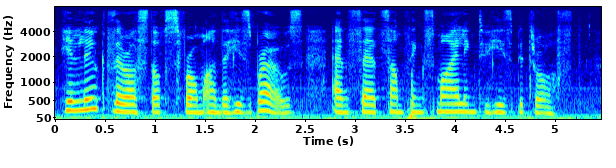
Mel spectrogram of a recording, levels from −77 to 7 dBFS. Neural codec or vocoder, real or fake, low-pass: vocoder, 44.1 kHz, 128 mel bands every 512 samples, BigVGAN v2; fake; 7.2 kHz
